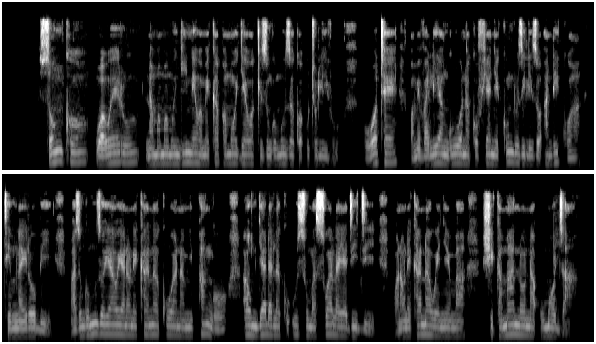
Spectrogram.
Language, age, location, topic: Swahili, 18-24, Kisumu, government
